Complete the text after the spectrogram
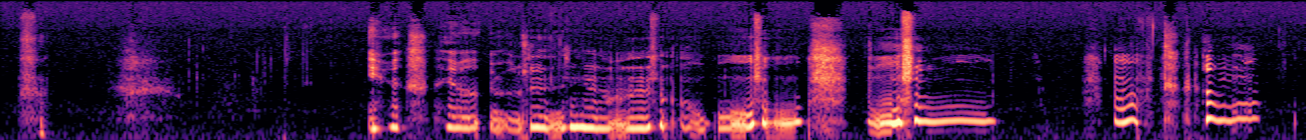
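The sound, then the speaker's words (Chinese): Whimpering and sobbing from a female voice playing a turtle turned into a girl, coming in several tearful bursts with sniffles and short pauses between them. “都说了，别哭。我从没听过母乌龟会有情绪的。”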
